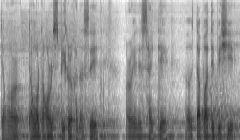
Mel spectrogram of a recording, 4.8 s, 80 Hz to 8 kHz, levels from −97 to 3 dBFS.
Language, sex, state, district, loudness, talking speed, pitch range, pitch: Nagamese, male, Nagaland, Dimapur, -20 LUFS, 150 wpm, 90-95 Hz, 90 Hz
